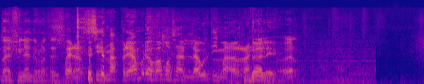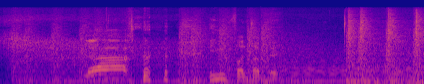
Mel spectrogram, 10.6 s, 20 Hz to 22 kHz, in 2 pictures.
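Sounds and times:
speech: 0.0s - 3.9s, 6.4s - 8.9s
low sustained synth drone: 5.3s - 10.5s
laughter: 6.7s - 8.2s.

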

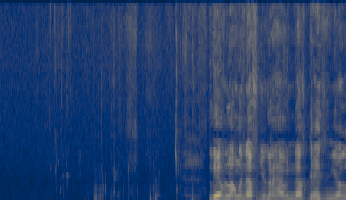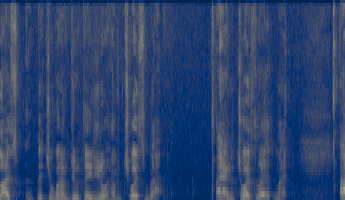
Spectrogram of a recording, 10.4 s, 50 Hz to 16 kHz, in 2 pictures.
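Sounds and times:
person sipping a drink: 0.7s - 3.1s
soft wet mouth clicks and swallows: 0.7s - 3.1s
speech: 3.1s - 7.7s, 8.4s - 9.6s.

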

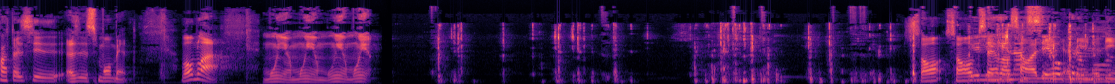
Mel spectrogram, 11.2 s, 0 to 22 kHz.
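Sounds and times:
speech: 0.0s - 3.8s, 5.5s - 5.8s, 9.1s - 11.1s
keys clattering on a computer keyboard: 4.3s - 9.3s.

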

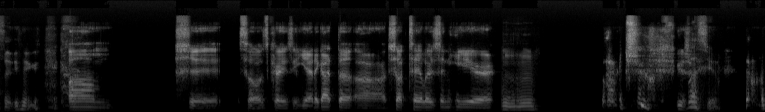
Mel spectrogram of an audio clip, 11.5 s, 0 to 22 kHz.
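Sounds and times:
speech: 0.0s - 1.8s, 2.8s - 8.2s, 9.0s - 11.4s
person sneezing: 9.0s - 10.1s.

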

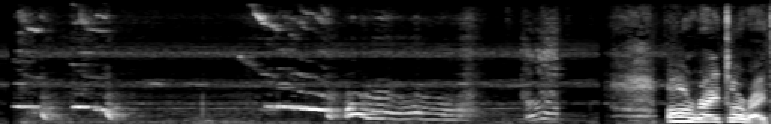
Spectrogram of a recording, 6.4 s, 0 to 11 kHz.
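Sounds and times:
dog yelping and squealing: 0.0s - 1.2s, 2.0s - 4.8s
dog howling and whining: 0.0s - 4.8s
speech: 5.6s - 6.4s.

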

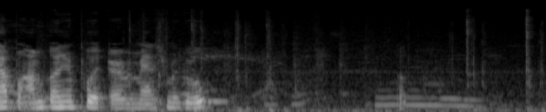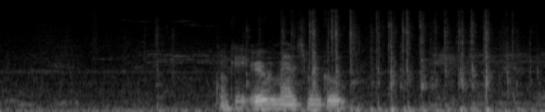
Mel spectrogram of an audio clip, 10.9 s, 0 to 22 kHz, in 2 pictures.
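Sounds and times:
speech: 0.0s - 2.2s, 7.7s - 9.1s
typing on a computer keyboard: 1.2s - 3.0s, 4.5s - 5.5s, 7.9s - 10.9s.

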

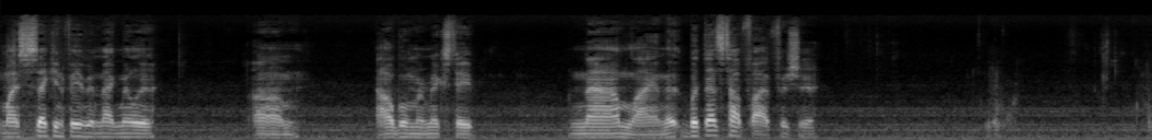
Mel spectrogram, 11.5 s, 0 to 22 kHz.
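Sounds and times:
speech: 0.0s - 1.6s, 2.5s - 3.1s, 3.8s - 4.8s, 5.7s - 8.2s
low steady hum: 0.0s - 11.5s
person drinking water with soft wet gulps: 9.7s - 11.5s.

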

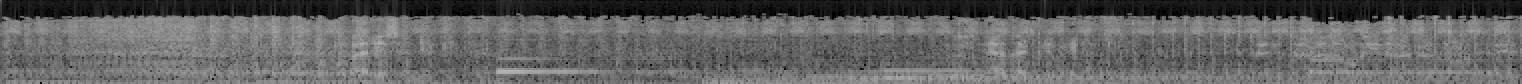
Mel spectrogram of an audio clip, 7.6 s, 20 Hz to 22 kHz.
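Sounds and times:
motorcycle engine idling: 0.0s - 7.5s
speech: 1.7s - 2.8s, 5.0s - 5.7s
indistinct voices: 1.7s - 7.5s.

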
